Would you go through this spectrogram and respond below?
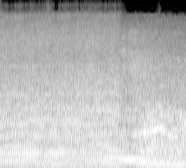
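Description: A racing car engine in a video game holds a steady, loud drone with sustained harmonic tones that shift slightly in pitch as it accelerates, continuous and alone.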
